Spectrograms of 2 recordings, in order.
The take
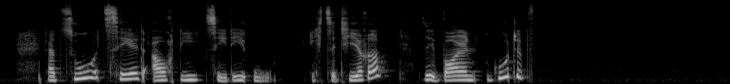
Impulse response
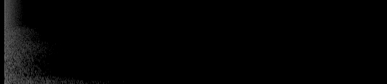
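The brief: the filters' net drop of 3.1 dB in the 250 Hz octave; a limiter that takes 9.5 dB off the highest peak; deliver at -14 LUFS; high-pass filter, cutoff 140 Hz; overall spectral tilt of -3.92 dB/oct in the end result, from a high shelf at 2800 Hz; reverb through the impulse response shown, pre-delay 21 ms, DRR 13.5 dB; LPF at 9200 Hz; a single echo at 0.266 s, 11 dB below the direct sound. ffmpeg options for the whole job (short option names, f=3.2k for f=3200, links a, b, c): -filter_complex "[0:a]highpass=140,lowpass=9.2k,equalizer=f=250:t=o:g=-3.5,highshelf=f=2.8k:g=7,alimiter=limit=-19dB:level=0:latency=1,aecho=1:1:266:0.282,asplit=2[a][b];[1:a]atrim=start_sample=2205,adelay=21[c];[b][c]afir=irnorm=-1:irlink=0,volume=-21dB[d];[a][d]amix=inputs=2:normalize=0,volume=16dB"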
